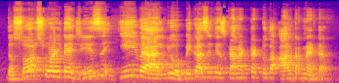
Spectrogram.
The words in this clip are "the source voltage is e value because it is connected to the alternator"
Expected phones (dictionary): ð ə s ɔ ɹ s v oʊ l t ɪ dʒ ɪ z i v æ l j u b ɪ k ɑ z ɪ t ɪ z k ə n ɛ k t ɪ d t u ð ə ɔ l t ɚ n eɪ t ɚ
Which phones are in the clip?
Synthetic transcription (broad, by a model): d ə s ɔ ɹ s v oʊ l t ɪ dʒ ɪ z i v æ l j u b ɪ k ɑ z ɪ t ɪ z k ə n ɛ k t ɪ d t u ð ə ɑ l t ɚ n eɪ t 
